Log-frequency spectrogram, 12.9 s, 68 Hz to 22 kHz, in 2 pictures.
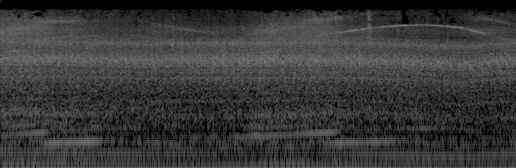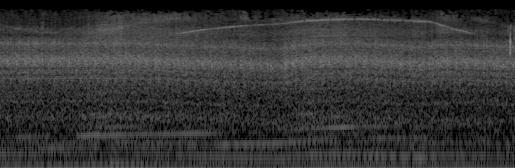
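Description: A CT660 truck engine in a farming video game drones steadily and loudly for the whole stretch, with low engine tones stepping up and down through gear changes and a faint high whine rising and falling over the top.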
